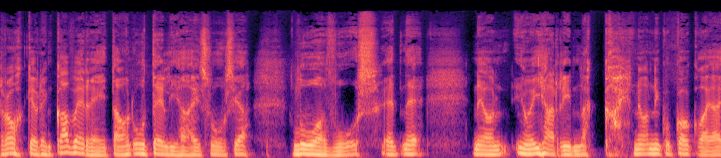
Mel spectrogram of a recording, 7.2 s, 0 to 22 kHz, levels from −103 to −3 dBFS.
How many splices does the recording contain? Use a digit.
0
